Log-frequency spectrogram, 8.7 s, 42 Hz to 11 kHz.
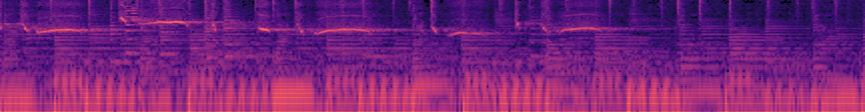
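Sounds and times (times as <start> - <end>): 
great kiskadee calling: 0.0 - 6.1
rhythmic folk music with strummed and percussive accompaniment: 0.0 - 8.6.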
